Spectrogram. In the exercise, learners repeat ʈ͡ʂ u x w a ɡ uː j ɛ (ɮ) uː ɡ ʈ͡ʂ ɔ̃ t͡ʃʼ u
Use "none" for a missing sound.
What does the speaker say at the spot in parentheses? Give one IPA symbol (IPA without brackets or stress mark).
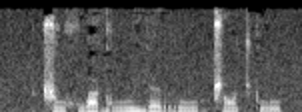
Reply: r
